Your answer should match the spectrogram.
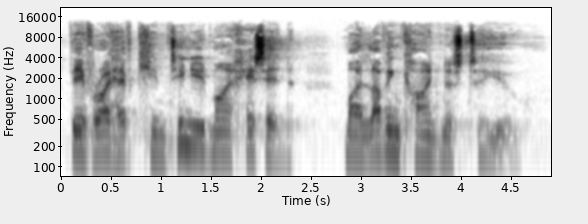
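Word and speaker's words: chesed (חסד): This word hesed, or to pronounce it properly, chesed, is most frequently found in the Psalms, but also comes in Hosea and in Jeremiah chapter 31.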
